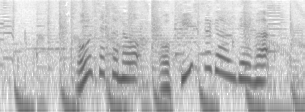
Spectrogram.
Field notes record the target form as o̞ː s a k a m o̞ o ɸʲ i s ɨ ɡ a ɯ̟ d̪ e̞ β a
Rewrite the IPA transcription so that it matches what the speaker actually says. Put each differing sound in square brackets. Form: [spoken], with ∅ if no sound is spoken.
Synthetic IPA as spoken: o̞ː s a k a [n] o̞ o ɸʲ i s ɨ ɡ a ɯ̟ d̪ e̞ β a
